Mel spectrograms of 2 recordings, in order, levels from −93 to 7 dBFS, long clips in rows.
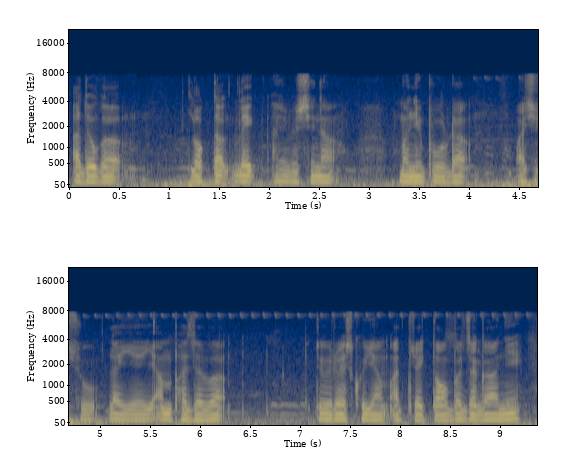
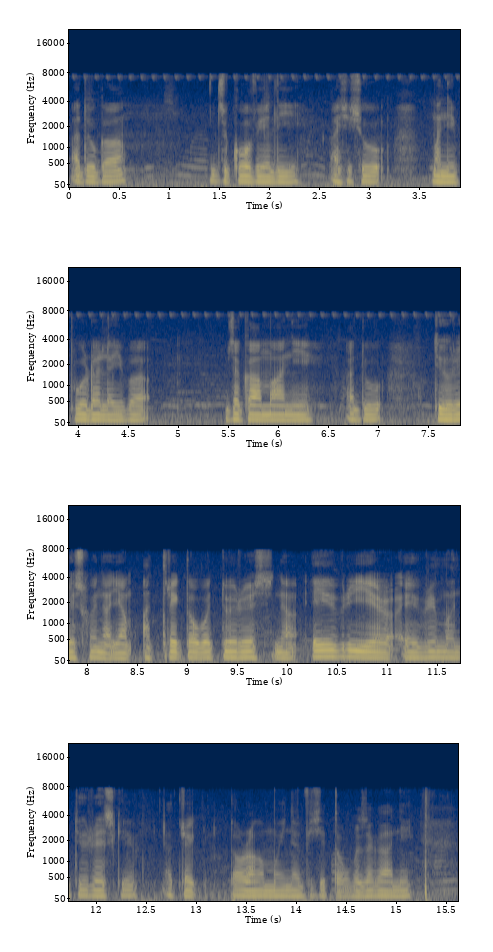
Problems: none marked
